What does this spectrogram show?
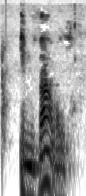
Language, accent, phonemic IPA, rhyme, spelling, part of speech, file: English, Southern England, /ɪmˈvaʊ.əl/, -aʊəl, emvowel, verb, LL-Q1860 (eng)-emvowel.wav
- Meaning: To replace a portion of a person's name with a dash in printing, in order to avoid libel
